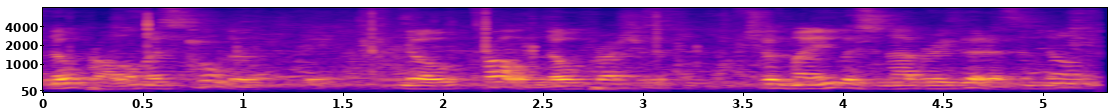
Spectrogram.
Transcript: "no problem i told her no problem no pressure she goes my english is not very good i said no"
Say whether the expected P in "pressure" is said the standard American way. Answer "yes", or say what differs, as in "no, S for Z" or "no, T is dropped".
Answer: yes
